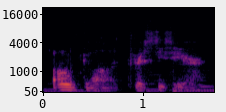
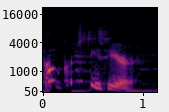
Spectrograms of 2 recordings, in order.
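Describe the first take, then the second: First: It sounds full of dread. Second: It sounds pleased and cheerful.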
